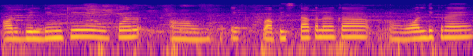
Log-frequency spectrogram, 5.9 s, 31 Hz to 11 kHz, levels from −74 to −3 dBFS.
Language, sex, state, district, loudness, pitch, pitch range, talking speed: Hindi, male, Maharashtra, Mumbai Suburban, -17 LUFS, 220 Hz, 195-235 Hz, 130 wpm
